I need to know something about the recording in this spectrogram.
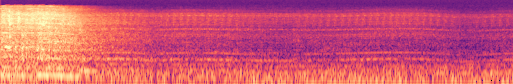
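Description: A forklift engine hums steadily as it drives.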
